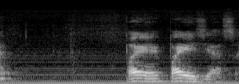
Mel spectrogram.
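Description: Steady electrical mains hum on the sound track, heard plainly in a pause between speech; a voice starts again a little over a second in.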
